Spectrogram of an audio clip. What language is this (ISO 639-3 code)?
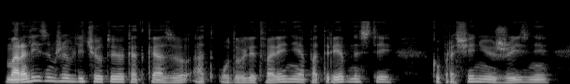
rus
